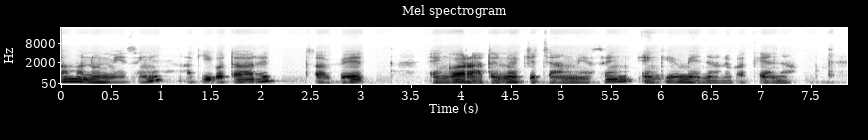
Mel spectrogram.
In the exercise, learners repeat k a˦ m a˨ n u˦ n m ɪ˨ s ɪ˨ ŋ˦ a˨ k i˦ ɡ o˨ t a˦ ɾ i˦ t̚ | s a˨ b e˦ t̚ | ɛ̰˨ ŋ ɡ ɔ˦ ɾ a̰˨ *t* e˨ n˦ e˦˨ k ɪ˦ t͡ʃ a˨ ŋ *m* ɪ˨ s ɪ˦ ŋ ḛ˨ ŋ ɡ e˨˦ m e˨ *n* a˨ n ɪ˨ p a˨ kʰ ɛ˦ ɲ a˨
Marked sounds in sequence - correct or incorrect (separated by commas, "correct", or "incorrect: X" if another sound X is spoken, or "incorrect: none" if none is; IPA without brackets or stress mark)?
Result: correct, correct, incorrect: ɲ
